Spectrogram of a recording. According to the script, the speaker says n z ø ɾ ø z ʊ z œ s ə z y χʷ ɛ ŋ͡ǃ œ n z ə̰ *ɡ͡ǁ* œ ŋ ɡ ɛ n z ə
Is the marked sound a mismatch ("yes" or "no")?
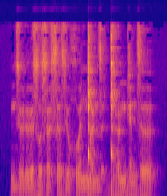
yes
